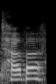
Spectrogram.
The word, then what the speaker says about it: Tabah: Would you say like Taba? I mean they probably want to say like Tabaha the way it's spelled out, but I would say like you know like Taba.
